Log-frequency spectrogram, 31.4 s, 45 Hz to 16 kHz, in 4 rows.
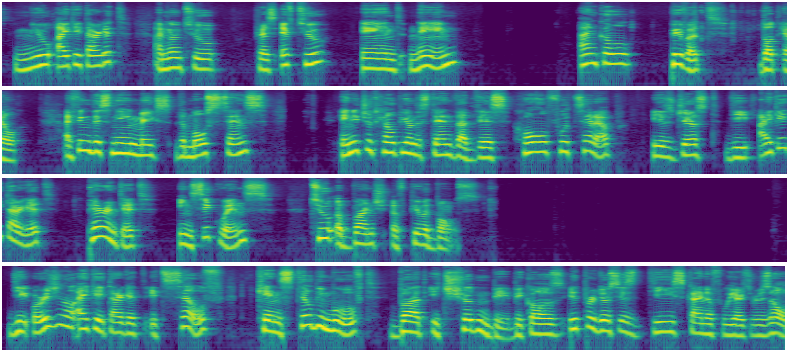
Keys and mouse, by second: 1.3 F2, 15.4 click, 16.4-20.5 d, 21.7-22.9 d, 26.2 g.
